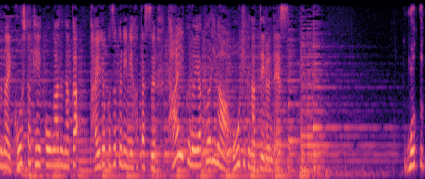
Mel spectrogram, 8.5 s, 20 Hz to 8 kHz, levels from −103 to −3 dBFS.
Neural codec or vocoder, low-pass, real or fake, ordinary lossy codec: none; 7.2 kHz; real; none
